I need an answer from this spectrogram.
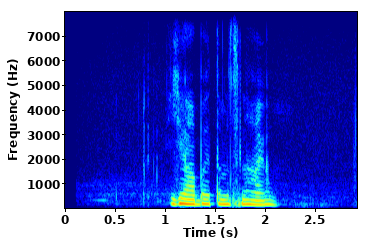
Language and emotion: Russian, neutral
